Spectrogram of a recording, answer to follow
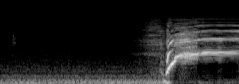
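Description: A low steady rumble inside the car, then a sudden loud, high-pitched scream about 1.7 seconds in. The scream shoots up in pitch and is then held.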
